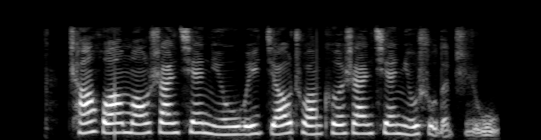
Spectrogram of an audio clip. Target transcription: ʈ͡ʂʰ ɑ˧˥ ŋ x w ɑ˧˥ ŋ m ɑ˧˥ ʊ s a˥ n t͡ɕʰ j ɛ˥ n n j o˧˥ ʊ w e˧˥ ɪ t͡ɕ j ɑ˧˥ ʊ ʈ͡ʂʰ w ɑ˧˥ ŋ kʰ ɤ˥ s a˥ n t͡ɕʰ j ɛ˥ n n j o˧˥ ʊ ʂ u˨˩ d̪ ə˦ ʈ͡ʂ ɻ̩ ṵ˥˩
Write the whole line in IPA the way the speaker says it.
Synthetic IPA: ʈ͡ʂʰ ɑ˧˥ ŋ x w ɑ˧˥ ŋ m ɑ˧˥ ʊ ʂ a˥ n t͡ɕʰ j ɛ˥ n n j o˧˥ ʊ w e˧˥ ɪ t͡ɕ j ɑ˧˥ ʊ ʈ͡ʂʰ w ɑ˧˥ ŋ kʰ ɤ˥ ʂ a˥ n t͡ɕʰ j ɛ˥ n n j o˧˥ ʊ ʂ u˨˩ d̪ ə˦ ʈ͡ʂ ɻ̩ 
